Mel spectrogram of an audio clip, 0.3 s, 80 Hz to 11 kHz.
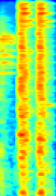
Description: shoot end, weapons; thanatos9

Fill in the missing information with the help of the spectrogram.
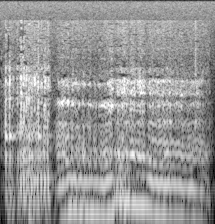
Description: zombie dog growl; zombiebot

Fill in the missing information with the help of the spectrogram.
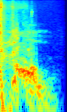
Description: normal skill, zombie; ZombieDarkness

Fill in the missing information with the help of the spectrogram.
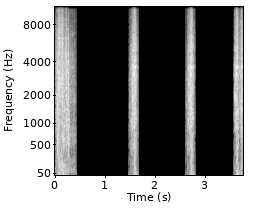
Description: reload; infinityex; cstrike

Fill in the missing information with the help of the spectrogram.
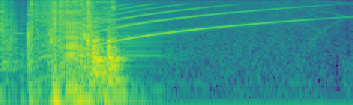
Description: clip in, weapons; plaunch

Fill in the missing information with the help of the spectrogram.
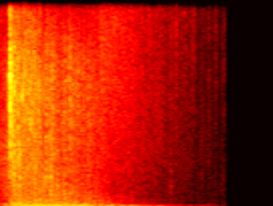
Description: zombie attack; cstrike; CSO LightZombie

